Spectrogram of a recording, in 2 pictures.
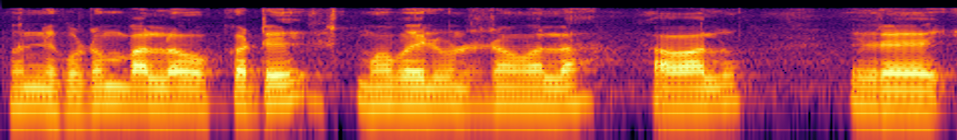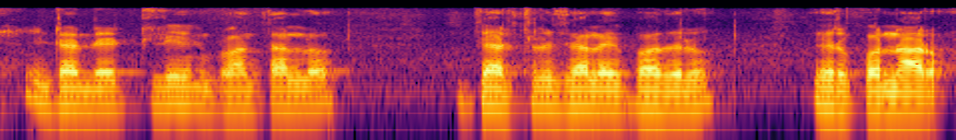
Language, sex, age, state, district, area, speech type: Telugu, male, 60+, Telangana, Hanamkonda, rural, spontaneous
